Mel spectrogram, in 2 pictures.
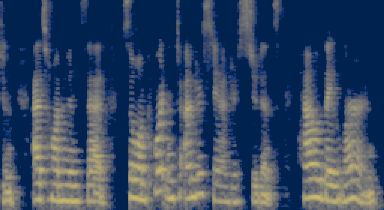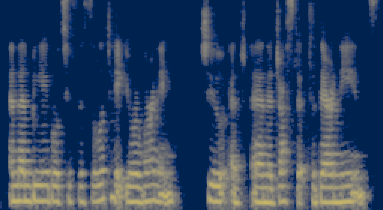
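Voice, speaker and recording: A woman's voice: lowish voice, a little mellow, echoey room. A woman with a Canadian accent giving an earnest conference presentation as an academic, with frequent ums.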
